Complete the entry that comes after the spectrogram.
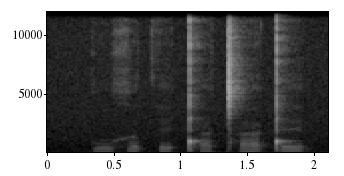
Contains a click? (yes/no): yes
